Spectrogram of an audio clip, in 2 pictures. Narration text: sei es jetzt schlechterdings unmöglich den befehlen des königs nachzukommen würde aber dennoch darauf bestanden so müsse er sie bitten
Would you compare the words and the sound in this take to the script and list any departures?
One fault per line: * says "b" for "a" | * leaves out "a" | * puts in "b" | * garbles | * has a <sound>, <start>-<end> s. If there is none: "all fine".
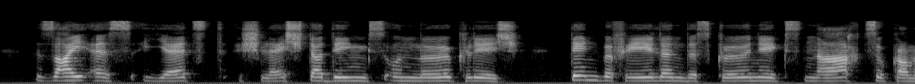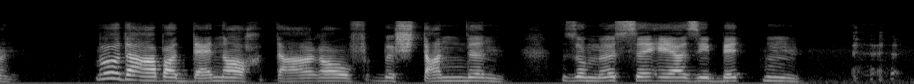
* has a cough, 17.7-18.2 s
